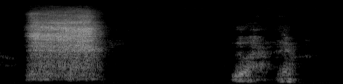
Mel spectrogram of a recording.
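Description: A loud, hissy blast of nose blowing lasting under a second, followed after a pause by two short, rougher bursts of breathy sound.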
